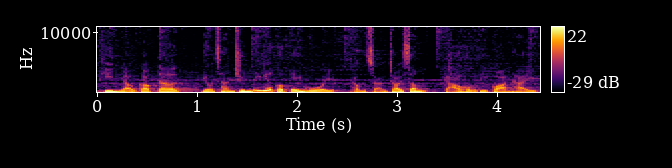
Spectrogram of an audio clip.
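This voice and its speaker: Mellow, expressive male narrator. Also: on the high side, brisk, soft background music. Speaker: drama narrator. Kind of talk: scripted storytelling narration.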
